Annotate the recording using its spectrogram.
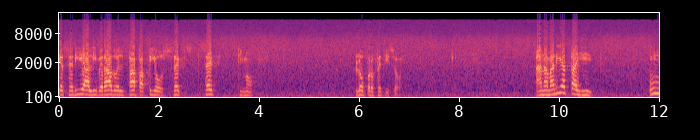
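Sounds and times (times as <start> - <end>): man lecturing: 0.0 - 4.2, 5.9 - 6.9, 9.5 - 10.8, 11.8 - 12.0
background hiss: 0.0 - 12.0.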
